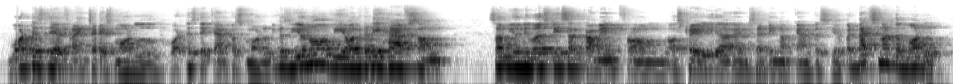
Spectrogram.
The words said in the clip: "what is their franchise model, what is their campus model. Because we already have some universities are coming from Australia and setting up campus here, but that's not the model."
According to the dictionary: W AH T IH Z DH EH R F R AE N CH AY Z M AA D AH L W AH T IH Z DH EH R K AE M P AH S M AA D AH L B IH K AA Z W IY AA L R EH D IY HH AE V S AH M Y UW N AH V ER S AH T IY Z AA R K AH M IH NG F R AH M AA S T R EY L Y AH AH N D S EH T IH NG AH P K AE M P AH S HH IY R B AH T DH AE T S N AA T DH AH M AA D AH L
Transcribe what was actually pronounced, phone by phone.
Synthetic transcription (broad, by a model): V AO T IH Z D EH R F R AE N CH AY Z M AA D AH L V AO T IH Z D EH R K AE M P AH S M AA D AH L B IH K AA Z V IY AA L R EH D IY HH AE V S AH M Y UW N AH V ER S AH T IY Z AA R K AH M IH NG F R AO M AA S T R EY L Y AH AH N D S EH T IH NG AH P K AE M P AH S HH IY R B AH T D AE T S N AA T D AH M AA D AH L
